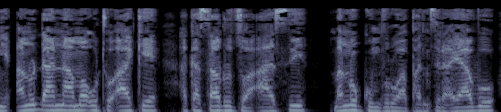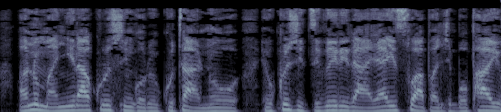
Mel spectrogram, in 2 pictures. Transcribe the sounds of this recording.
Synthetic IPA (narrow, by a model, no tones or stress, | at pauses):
ʔano̞ɗanamauto̞ʔake̞ | akasaɾud͡zwaʔasi | ʋano̞ɡʱumburwapanziɾajaːʋo̞ | ʋano̞maɲiɾakuruʂiŋɡo̞rwe̞ɡʱutano | jo̞kuʐid͡ziʋiɾirajaiswapanʐimbo̞pʰaːjo̞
